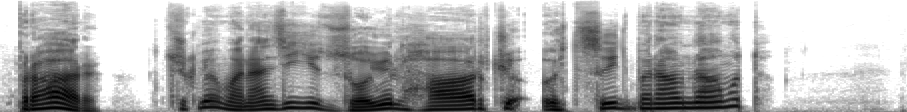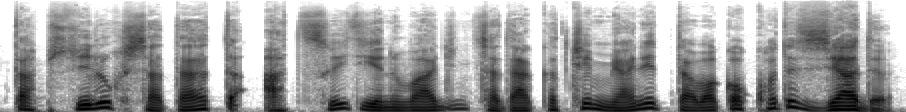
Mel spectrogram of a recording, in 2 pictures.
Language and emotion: Kashmiri, surprised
